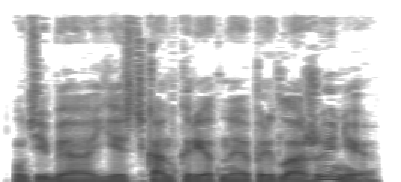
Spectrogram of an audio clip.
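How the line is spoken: Plain question. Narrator (Russian): спросил японец

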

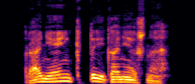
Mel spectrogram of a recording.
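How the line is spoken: Grumbled mutter. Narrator (Russian): буркнув

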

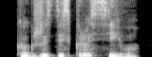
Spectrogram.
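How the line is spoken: Breathy, trying to ease tension. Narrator (Russian): выдохнула, стремясь хоть как-то разрядить это странное напряжение

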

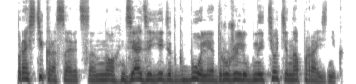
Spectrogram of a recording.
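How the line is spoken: Slightly rude, trying polite. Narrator (Russian): Немного грубо ответил Игорь, хотя старался быть вежливым

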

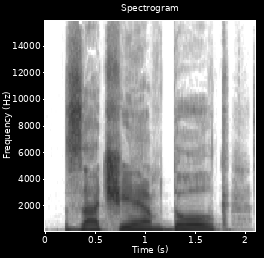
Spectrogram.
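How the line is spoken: Plain. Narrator (Russian): сказал интендант

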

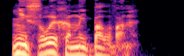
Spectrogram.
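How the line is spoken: Angry scoff. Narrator (Russian): сердито хмыкнул Холмс

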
